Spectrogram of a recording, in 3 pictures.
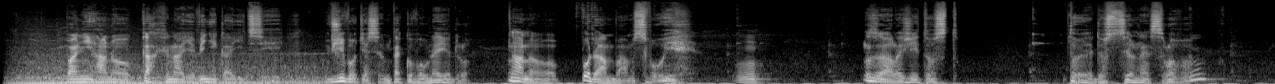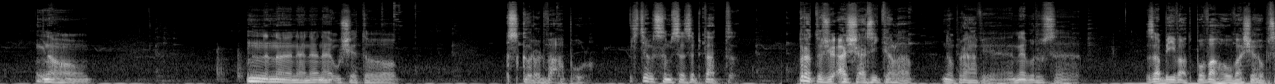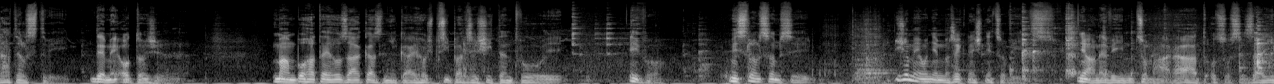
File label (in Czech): ukazka dabingu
